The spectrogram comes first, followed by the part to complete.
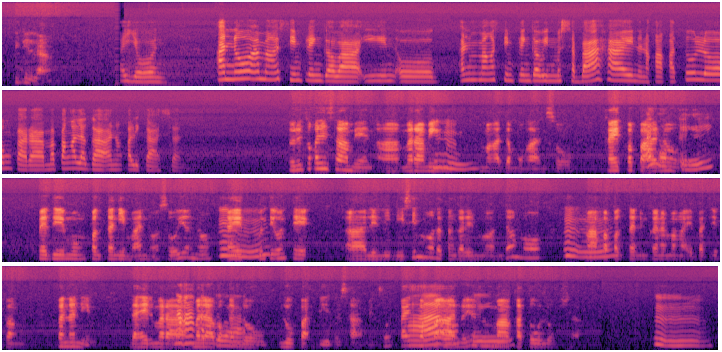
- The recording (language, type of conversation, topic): Filipino, unstructured, Ano ang ginagawa mo araw-araw para makatulong sa pangangalaga ng kalikasan?
- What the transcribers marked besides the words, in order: mechanical hum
